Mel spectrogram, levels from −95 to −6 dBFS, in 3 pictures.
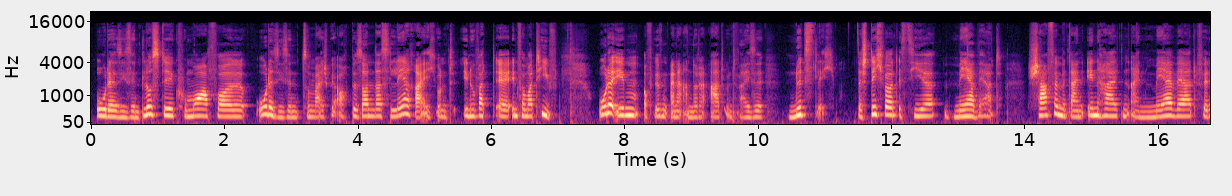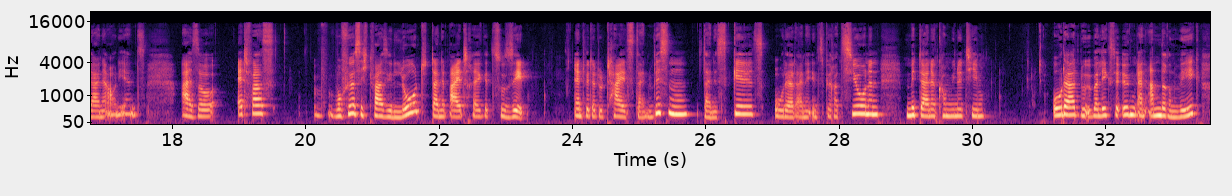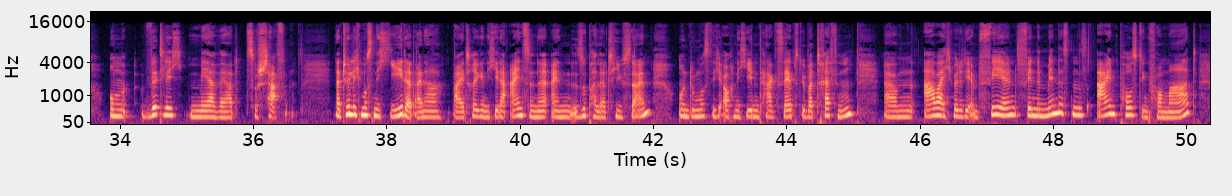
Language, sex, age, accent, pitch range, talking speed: German, female, 20-39, German, 190-235 Hz, 125 wpm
